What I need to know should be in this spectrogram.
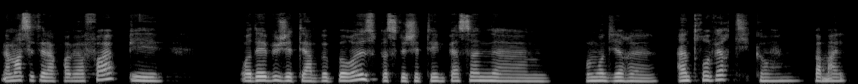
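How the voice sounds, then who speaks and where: A woman's voice: lowish voice, fairly even intonation, normal speed, darkish tone. A middle-aged woman from Portugal, chatting in an interview, hesitant, with many fillers and restarts. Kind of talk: casual interview chat.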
